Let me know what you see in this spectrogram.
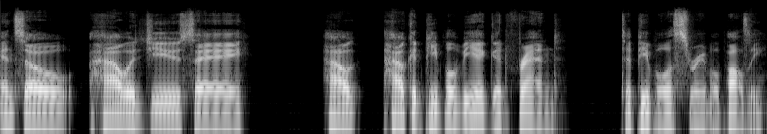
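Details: Adult male speaker; typical speech.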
